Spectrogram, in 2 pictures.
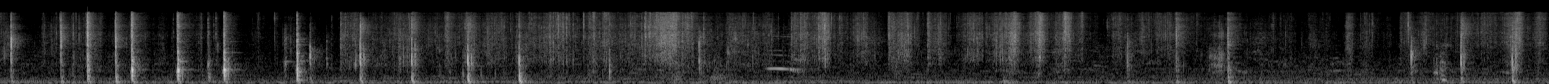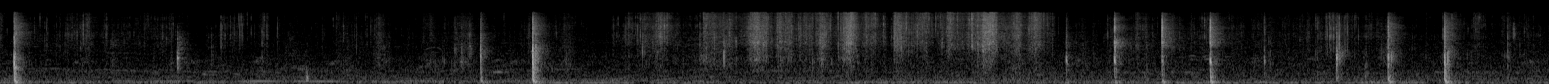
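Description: Dry broom straw crackling and rustling as a bundle is handled and bound onto a wooden broom stick, with many sharp clicks and snaps and stretches of denser rustling.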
